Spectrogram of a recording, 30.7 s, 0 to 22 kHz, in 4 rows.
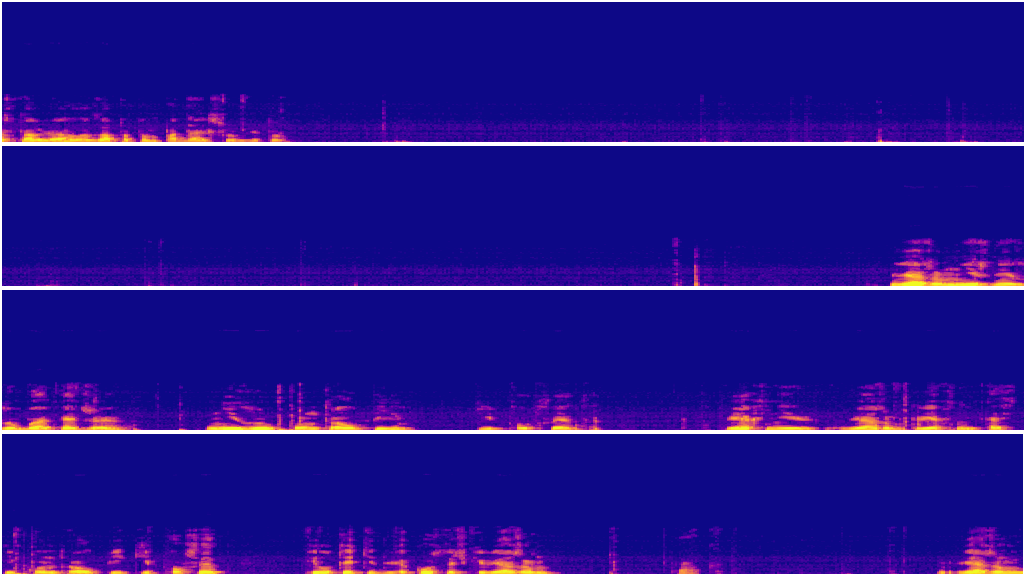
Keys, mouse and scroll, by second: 3.2 e, 5.6 click, 6.0 click, 7.3 alt+p, 10.3-13.1 drag, 15.8 shift+click, 17.5 ctrl+p, 20.7 click, 22.1 shift+click, 23.2 ctrl+p, 25.3 click, 26.0 click, 28.4 click, 29.7 shift+click.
